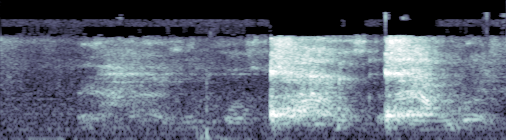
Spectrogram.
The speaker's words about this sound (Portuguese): Tem alguém tossindo lá.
